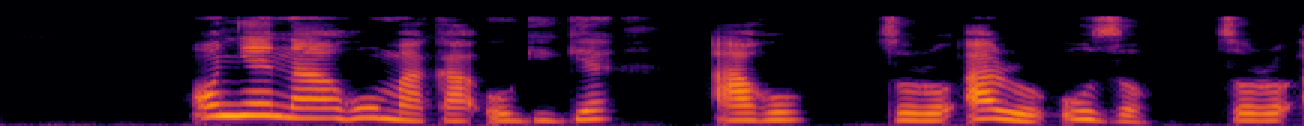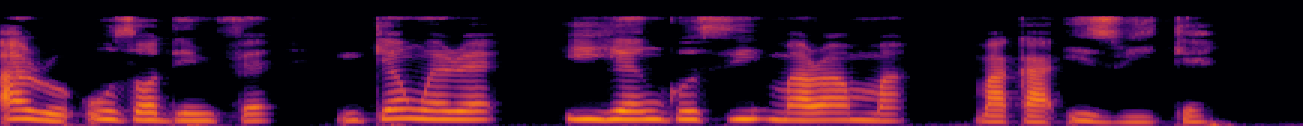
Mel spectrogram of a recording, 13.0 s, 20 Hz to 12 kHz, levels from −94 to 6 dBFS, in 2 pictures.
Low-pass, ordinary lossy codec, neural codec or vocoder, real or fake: 7.2 kHz; none; none; real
